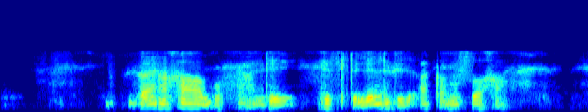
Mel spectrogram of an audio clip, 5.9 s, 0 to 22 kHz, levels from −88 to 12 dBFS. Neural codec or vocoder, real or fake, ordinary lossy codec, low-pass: codec, 16 kHz, 1 kbps, FunCodec, trained on Chinese and English, 50 frames a second; fake; AAC, 16 kbps; 7.2 kHz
